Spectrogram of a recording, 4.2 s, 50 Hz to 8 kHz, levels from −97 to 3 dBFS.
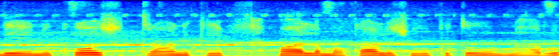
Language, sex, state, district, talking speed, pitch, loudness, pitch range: Telugu, female, Andhra Pradesh, Guntur, 70 wpm, 240 Hz, -17 LUFS, 230-250 Hz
